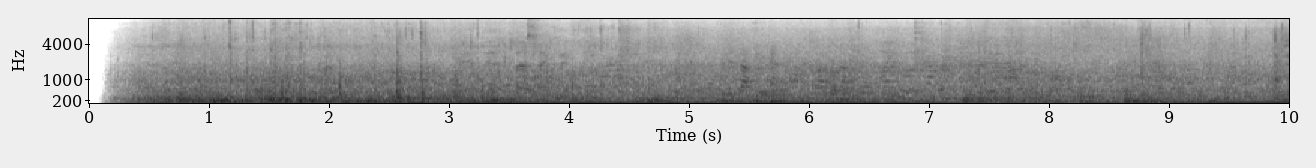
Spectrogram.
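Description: Airport terminal ambience: a steady low hum under a wash of indistinct crowd chatter, with scattered faint clicks.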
